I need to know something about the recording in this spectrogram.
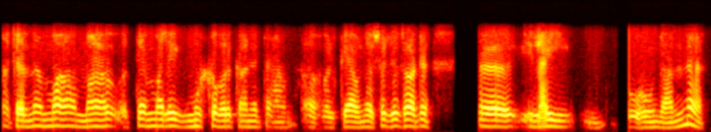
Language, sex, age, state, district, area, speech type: Sindhi, male, 60+, Delhi, South Delhi, rural, conversation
